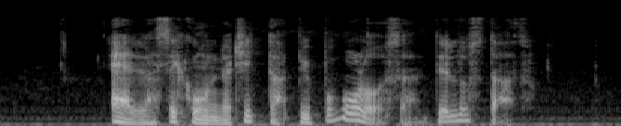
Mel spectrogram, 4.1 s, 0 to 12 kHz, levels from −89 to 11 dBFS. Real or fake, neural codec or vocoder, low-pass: real; none; 7.2 kHz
